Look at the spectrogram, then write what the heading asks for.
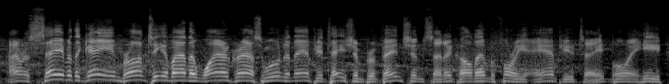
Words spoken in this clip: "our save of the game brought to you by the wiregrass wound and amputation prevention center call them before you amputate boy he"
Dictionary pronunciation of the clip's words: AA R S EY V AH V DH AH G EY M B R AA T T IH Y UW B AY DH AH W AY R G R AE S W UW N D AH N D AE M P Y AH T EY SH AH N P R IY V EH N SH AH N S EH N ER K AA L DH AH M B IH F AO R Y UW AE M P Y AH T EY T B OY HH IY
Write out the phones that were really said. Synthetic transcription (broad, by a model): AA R S EY V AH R DH AH G EY M B R AA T T IH Y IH B AY DH AH W AY R G R AE S W UW N D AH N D AE M P Y AH T EY SH AH N P R IY V EH N SH AH N S EH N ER K AA L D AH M B IH F AO R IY AE M P Y AH T EY T B OY IY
